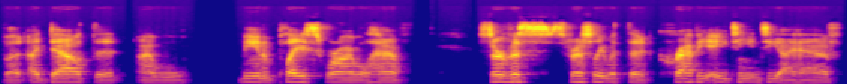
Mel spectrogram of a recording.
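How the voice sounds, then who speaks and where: Slow, halting young man, muffled audio. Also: medium pitch, fairly even intonation, pushed and bright. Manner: rambling, halting, full of asides. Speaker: YouTube storyteller. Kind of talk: casual unscripted storytelling.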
